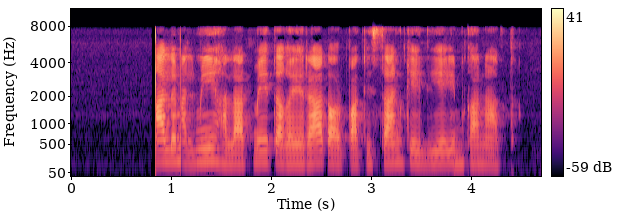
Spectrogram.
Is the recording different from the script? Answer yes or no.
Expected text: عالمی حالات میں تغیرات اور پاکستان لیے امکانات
yes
